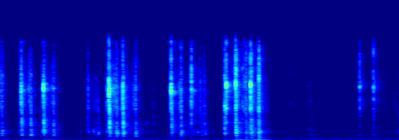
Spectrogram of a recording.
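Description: Fast fingertip typing with both hands on a full-size, backlit plastic mechanical computer keyboard with plastic keycaps. Bright, crisp clicks come in quick bursts separated by short pauses, each keystroke stopping almost instantly, with a few isolated taps at the end.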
